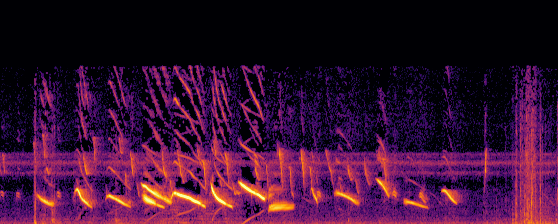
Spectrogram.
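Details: Green-winged saltator in a singing contest, fiery and singing hard: a loud series of clear descending slurred whistles, repeated quickly for about six seconds, over faint high chirps from other birds.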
